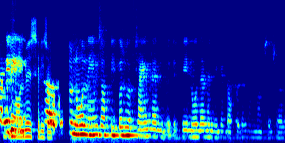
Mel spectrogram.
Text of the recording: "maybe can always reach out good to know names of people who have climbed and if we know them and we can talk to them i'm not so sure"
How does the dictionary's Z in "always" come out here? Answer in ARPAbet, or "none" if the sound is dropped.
none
